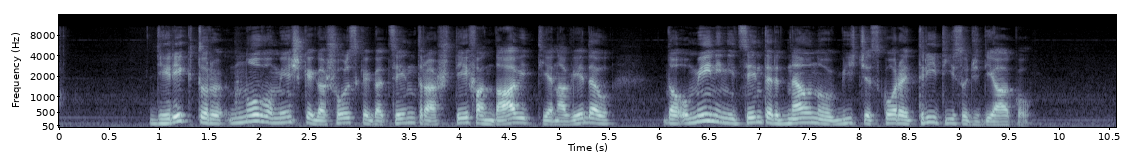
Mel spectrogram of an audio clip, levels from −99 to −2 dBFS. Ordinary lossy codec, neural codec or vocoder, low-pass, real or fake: none; none; 10.8 kHz; real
